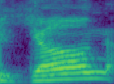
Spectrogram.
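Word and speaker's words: Jong: Well, the young Ajax, so the younger team young, it's it's like kind of in between that ya type of sound.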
